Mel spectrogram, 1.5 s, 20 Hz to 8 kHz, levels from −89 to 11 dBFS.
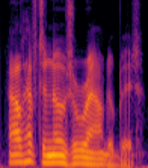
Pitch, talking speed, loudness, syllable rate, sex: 110 Hz, 285 wpm, -16 LUFS, 6.3 syllables/s, male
